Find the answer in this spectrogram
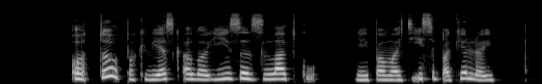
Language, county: Lithuanian, Vilnius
